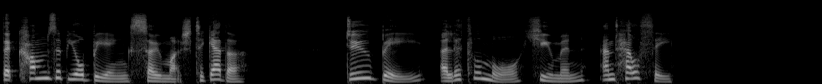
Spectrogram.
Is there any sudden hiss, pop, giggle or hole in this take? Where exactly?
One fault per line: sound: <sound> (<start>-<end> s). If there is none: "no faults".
no faults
